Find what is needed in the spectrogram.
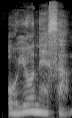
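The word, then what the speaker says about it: お米さん: 米という字は名前に使うときはよくよねと読みます。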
